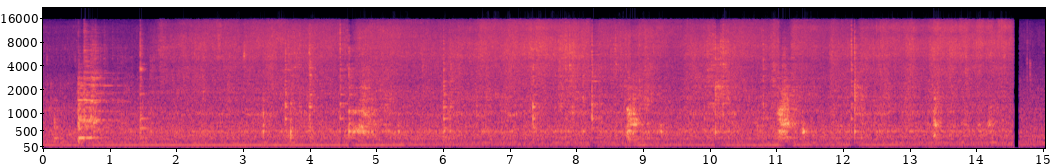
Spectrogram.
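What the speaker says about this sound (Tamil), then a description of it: "கொத்தமல்லி புதினா நல்லா வதங்கி இருக்குது." Chopped mint and coriander leaves sautéing in a pan for vegetable biryani, a steady close sizzle and fry hiss with occasional stirring scrapes throughout, no talk.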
